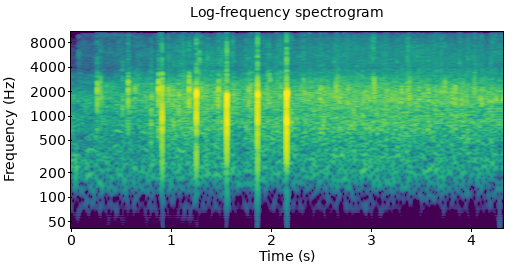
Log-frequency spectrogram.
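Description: A short round of applause from a church audience for a man who had done a Bible reading: scattered, fairly quiet clapping throughout, with a few sharp, louder individual claps standing out in the first half before it settles into a softer patter.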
